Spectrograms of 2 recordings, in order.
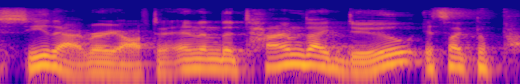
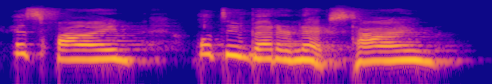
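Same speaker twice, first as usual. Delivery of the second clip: high, breezy shrug-it-off voice; mock easygoing boss; 11 semitones higher, slower than usual. Mocking a lax owner to a client, high and breezy. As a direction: toss it off like nothing matters. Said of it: "if you're just always like".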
